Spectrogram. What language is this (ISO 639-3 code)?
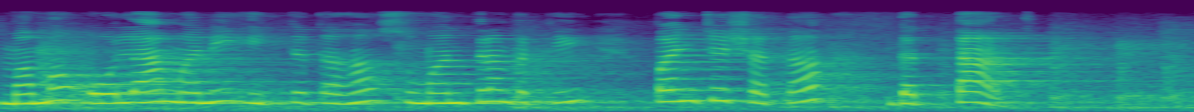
san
